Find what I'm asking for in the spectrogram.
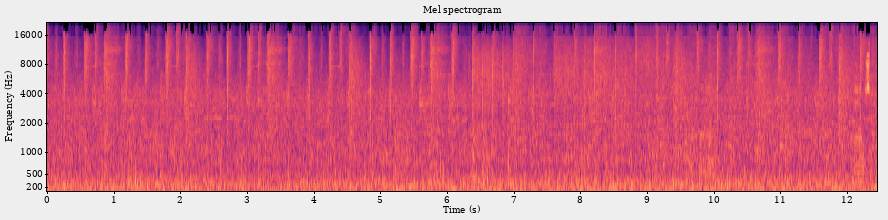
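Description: Steady, loud wind roar buffets the microphone while riding a Honda CRF1100 Africa Twin Adventure motorcycle on village roads in Dzūkija, with a dense low rumble that runs unbroken throughout.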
